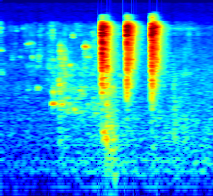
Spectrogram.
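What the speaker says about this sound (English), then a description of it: "I am going to add the kombu water." Kombu water poured into a pot for zaru soba, heard as a few quick splashy drips and spatters, close and fairly quiet, three sharp bursts in a row.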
